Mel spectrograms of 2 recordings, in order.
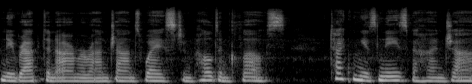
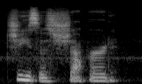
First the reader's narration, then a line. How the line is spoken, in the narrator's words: Rodney finally grumbled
